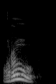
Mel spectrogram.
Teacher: the ra has a dhamma, so you pronounce it heavily. Ru.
